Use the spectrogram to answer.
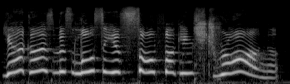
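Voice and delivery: high, loud fangirl squeals; squealing cheer. Acted. Streamer voicing excited fans cheering for Miss Lucy, high squeals.

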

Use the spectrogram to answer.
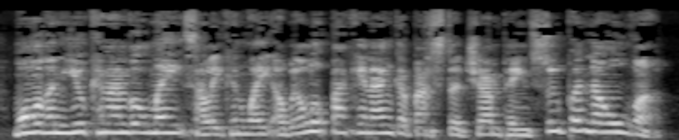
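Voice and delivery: swagger like a Britpop frontman; mock [name] swagger. Many women in there, cocky mock lad voice. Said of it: "How many women are in there".

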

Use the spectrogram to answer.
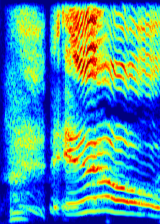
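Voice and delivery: high, drawn-out laughing ew; mock disgust. Boy reacts to the video, mock disgust. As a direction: stretch it high, recoiling in exaggerated revulsion.

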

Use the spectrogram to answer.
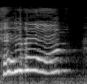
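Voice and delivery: very high, loud squeal; frantic shout. Retold or imitated. To the clerk, a frantic high shout. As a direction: screech it in a frenzy.

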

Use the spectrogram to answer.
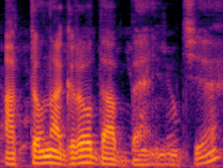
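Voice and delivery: soft, slow teasing murmur; hint at a reward, softly; quiet, slow flirting between engaged couple; flirty murmur. Acted.

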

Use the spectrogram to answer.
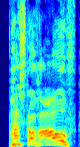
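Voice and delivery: high, loud urgent yell; shouted warning. A narrator's reading. Tina to Erik with the bull behind him, shouted warning. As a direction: yell to make him take notice. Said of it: "rief Tina abermals".

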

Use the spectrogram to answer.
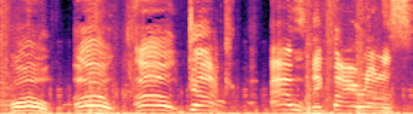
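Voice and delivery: high, loud panicked shouts; panicked yelling. Real, not acted. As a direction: yell in real panic. Being shot at in game.

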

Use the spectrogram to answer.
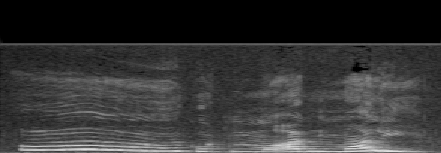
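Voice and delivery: high, sleepy, smiling good-morning yawn; yawning happy piglet. A narrator's reading. Piglet Mona yawns good morning to the dog, smiling. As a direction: stretch the greeting out in a cheerful yawn. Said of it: "gähnte Mona mit einem Lächeln".

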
